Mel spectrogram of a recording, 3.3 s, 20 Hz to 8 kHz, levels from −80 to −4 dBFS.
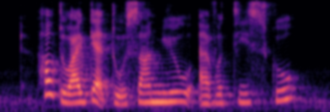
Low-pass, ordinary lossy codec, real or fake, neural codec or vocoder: none; none; fake; codec, 16 kHz, 8 kbps, FunCodec, trained on LibriTTS, 25 frames a second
